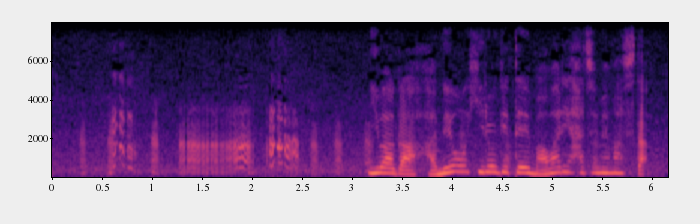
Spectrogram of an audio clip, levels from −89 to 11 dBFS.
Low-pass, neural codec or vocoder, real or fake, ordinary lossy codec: none; none; real; none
